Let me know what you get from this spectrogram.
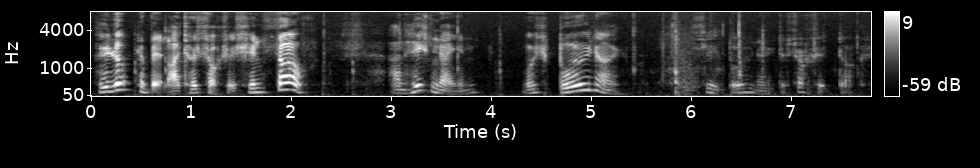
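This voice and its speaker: A man's voice: on the high side, very animated, a little slow, warm tone, slight background noise. A man reading a children's picture book aloud, asking the listener questions and pointing out the pictures. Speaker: storybook reader.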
